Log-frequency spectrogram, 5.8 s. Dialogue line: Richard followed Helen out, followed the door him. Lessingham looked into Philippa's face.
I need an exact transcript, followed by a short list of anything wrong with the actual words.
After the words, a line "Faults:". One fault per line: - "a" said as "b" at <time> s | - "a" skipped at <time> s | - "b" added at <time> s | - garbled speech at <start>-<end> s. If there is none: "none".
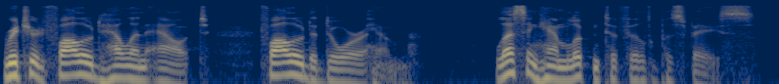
Richard followed Helen out, followed the door him. Lessingham looked into Philippa's face.
Faults:
none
